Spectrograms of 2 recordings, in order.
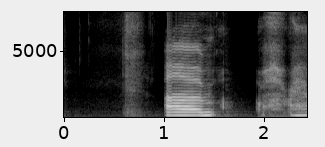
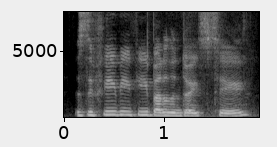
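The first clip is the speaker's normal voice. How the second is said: ordinary talk, nothing marked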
